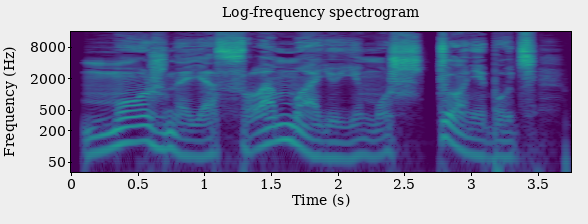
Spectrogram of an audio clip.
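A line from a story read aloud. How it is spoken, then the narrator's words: Growling. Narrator (Russian): прорычал Фергус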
